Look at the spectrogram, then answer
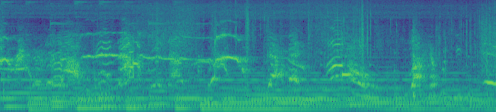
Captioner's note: Nancy screaming; everyone laughing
